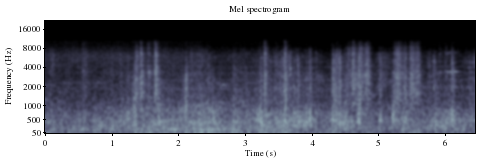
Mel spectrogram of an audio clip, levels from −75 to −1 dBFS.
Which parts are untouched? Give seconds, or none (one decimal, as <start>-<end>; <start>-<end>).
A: 0.0-4.5; 5.3-6.5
